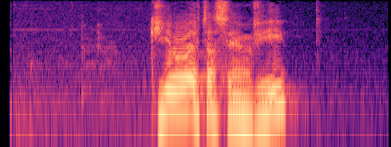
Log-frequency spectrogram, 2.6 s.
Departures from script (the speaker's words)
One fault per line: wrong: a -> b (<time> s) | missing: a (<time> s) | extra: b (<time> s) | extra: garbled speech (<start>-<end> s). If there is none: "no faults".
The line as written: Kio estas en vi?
no faults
